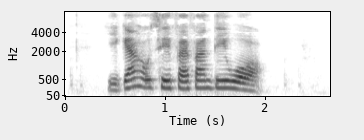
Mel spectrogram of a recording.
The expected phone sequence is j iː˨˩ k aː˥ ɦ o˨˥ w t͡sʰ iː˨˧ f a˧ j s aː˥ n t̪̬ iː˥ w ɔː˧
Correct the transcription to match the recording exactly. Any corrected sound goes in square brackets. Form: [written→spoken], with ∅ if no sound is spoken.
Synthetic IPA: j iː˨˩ k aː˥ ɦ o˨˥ w t͡sʰ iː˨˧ f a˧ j [s→f] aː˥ n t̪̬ iː˥ w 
